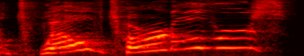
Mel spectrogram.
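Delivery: high, slow, incredulous question; can't believe the number he's reading; stunned disbelief. Real, not acted. Stunned reading the game stats.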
